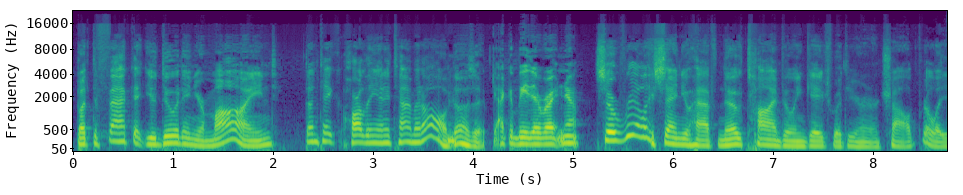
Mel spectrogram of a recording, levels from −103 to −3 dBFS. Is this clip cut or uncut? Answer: uncut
